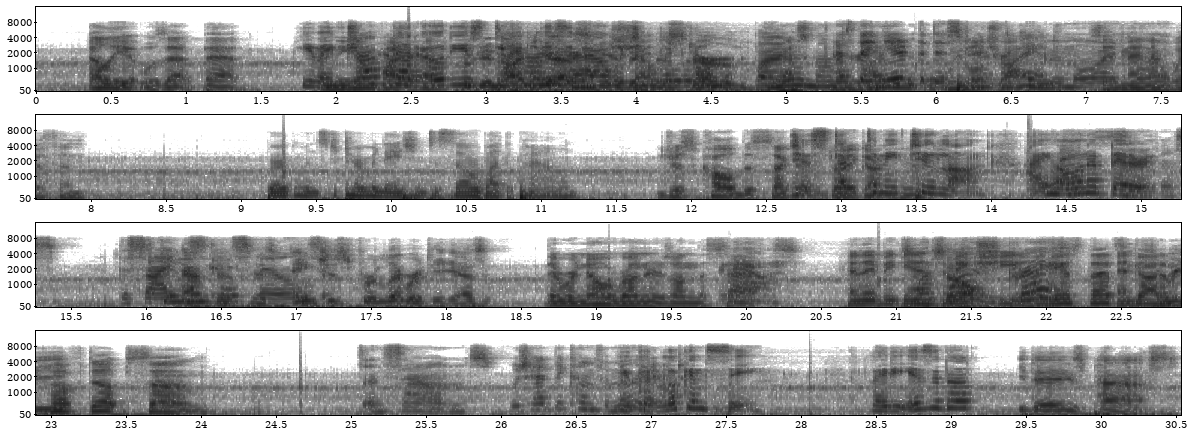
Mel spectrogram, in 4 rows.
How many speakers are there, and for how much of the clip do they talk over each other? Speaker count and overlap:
seven, about 44%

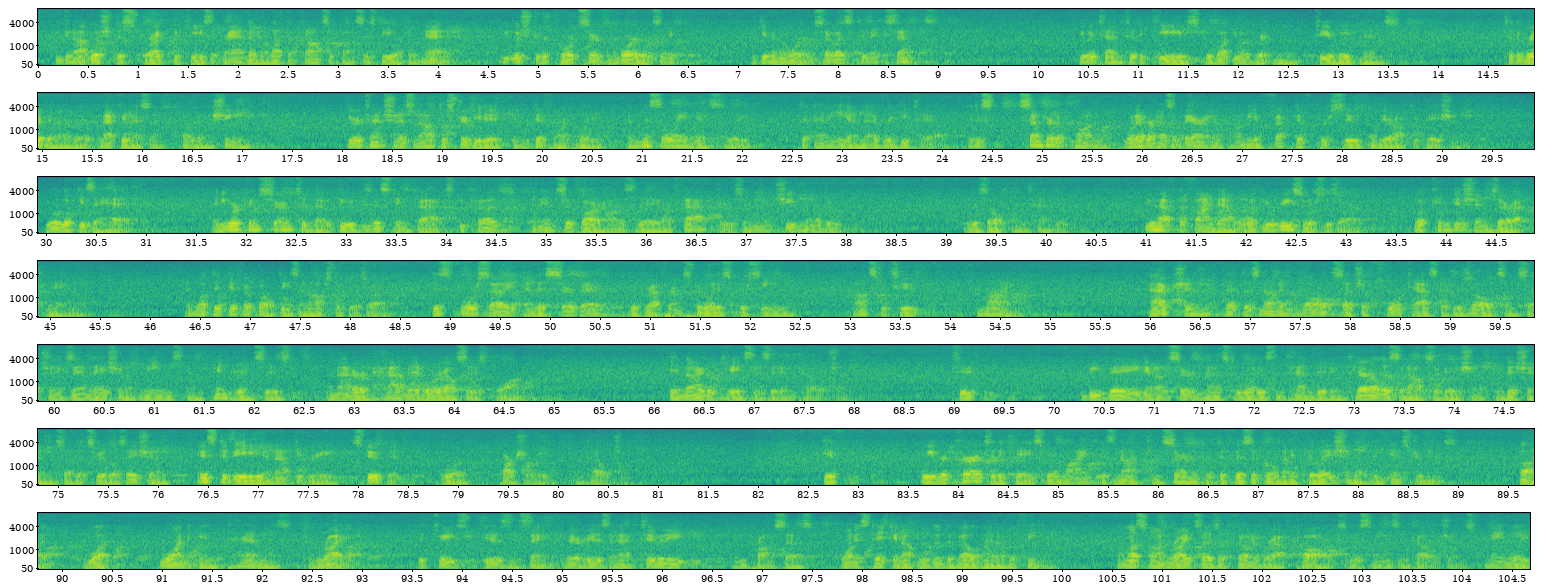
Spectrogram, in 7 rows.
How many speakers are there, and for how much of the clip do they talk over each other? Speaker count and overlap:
one, no overlap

